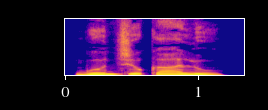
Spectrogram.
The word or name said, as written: ಕಜ್ಜಗಲಿ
